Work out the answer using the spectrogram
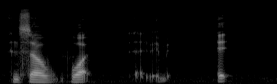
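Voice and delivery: stuttering, repeating words. Asking a follow-up question, apologizing for stuttering: stuttering. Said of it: "sorry if I'm kind of stuttering here".

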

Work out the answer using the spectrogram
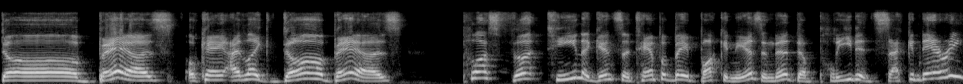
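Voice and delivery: put-on Midwestern accent. Speaker gives Chris his football pick for this week in a Midwest accent impression. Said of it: "let me do my best Midwest impression".

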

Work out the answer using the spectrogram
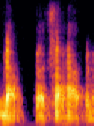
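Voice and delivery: put-on firmness. Retelling a man's response to a joke about signing in Real Madrid, imitating a firm refusal. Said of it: "was like very firm on this".

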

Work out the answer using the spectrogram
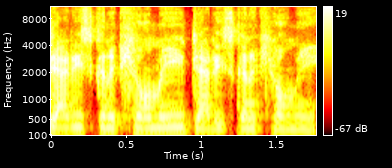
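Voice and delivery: mock frightened, scared-sounding voice. Retelling her own thought after speaking up: imitating being scared. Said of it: "I immediately got scared".

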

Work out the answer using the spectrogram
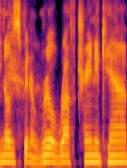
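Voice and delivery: ordinary talk, nothing marked

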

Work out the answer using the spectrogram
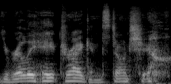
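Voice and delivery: quiet mock deadpan. Recounting a card-game scene where Yugi beats Kaiba's monster, the speaker quotes Yugi mock-deadpan. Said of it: "it's delivered just deadpan".

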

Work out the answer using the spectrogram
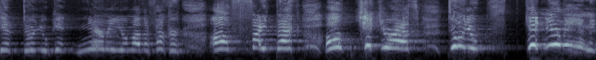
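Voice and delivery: put-on screaming and crying. Retelling going into hysterics at a laughing man, mock screaming and crying. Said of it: "I start screaming and crying".

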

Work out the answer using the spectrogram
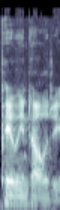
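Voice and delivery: flat, expressionless, low, quiet deadpan delivery. Asked by another speaker what the doctorate is in; deadpan. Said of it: "You just deadpan that".

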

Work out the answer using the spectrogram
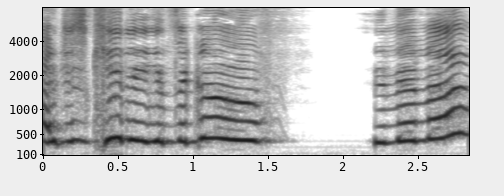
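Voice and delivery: goofy, reassuring, very high, loud voice.

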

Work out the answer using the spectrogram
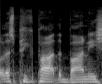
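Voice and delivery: ordinary talk

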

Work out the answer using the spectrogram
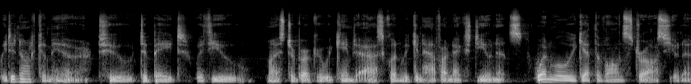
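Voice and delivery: soothing tone suddenly turning icy cold. A formerly soothing character answers Meisterburger's complaint: icily cold voice. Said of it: "the soothing voice suddenly go very icily cold".

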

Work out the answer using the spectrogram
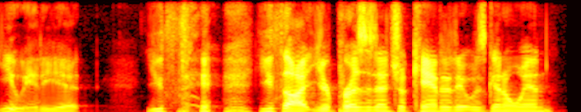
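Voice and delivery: mocking, jeering taunt through laughter. Imagining a father-in-law taunting the loser: imitating someone laughing mockingly. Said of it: "cracking up, like, laughing".

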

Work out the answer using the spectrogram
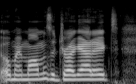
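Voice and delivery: ordinary talk

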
